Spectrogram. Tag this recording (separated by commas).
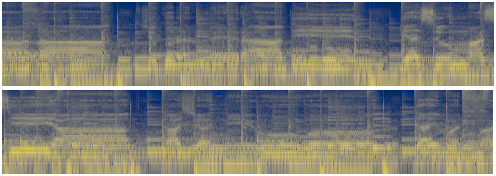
Music, Gospel music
